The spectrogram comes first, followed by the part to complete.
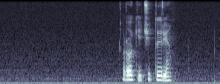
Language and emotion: Russian, neutral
